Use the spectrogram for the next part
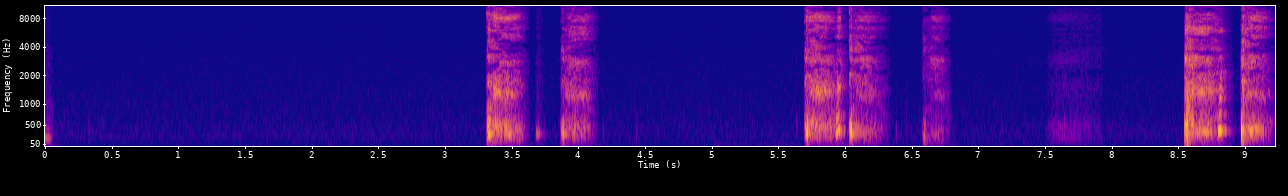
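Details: Coughing: several separate clusters of short, harsh coughs, about eight bursts in all, with silence between clusters.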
